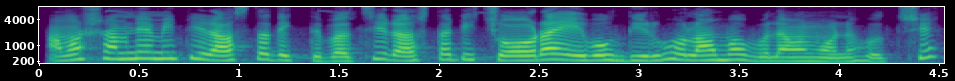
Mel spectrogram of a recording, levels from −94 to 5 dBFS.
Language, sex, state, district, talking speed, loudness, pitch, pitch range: Bengali, female, West Bengal, Jalpaiguri, 210 wpm, -16 LUFS, 250 Hz, 220-285 Hz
